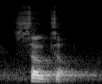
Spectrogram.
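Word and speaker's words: sozo (σώζω): The Greek word translated save there is sozo. We would spell it, if you want to spell Greek words in English letters, S-O-D-Z-O, sozo.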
